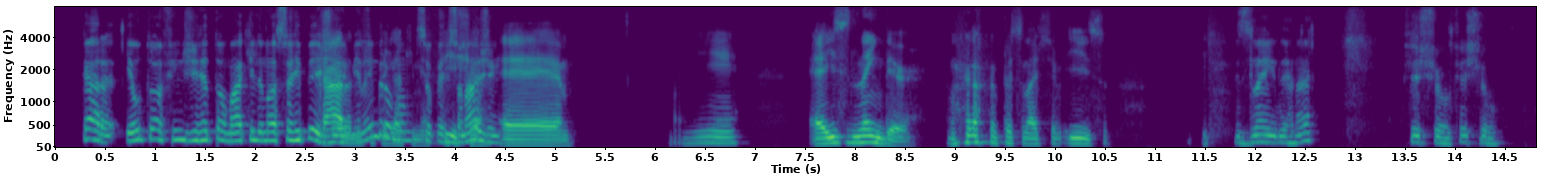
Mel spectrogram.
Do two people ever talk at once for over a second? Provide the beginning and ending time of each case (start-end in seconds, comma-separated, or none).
2.6-4.5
